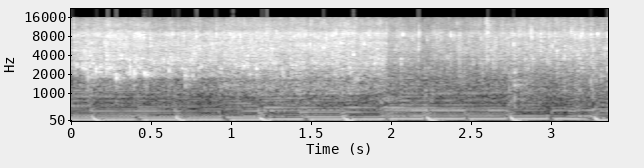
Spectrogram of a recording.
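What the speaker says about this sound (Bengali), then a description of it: "দুই সাইড ভালো করে ভেজে নেব।" Chital fish coated in salt and turmeric fry in hot mustard oil, crackling in a loud, continuous sizzle, with a tonal background running underneath.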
